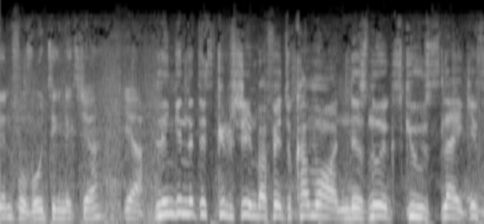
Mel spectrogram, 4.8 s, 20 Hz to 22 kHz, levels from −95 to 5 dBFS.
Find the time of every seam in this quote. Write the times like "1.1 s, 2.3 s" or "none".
1.2 s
